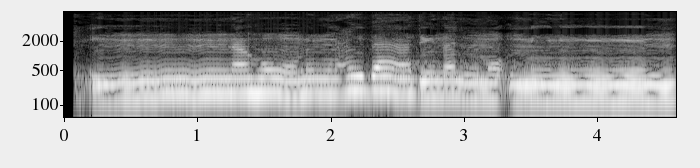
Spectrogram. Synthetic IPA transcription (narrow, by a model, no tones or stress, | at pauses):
ʔɪnː | aɦʊmɪnʕɪbaːd̪ɪnalmʊʔmɪniːn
